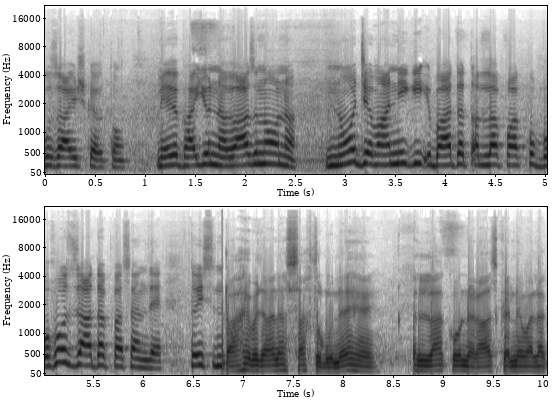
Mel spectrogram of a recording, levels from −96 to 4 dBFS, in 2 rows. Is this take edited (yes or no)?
yes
